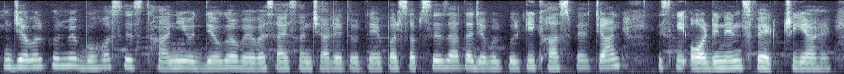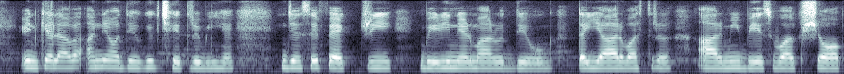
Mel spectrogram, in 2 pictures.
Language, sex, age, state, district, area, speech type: Hindi, female, 18-30, Madhya Pradesh, Jabalpur, urban, spontaneous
